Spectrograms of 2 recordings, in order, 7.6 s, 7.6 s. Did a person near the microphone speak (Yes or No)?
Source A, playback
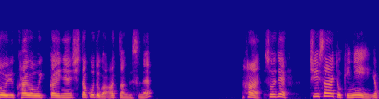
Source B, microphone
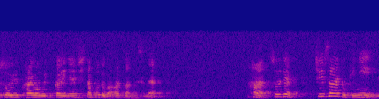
No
